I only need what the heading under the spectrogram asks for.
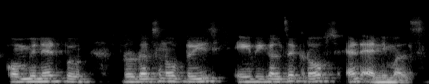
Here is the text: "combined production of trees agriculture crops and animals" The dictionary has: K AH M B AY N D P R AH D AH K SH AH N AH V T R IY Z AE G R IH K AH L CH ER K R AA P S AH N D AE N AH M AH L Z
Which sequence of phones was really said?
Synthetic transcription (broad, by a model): K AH M B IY N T P R AH D AH K SH AH N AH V T R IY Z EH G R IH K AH L S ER K R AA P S AH N D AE N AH M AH L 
